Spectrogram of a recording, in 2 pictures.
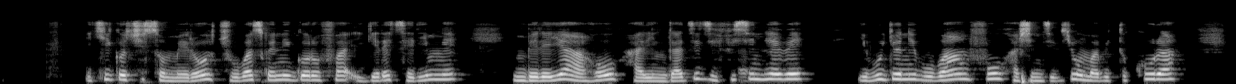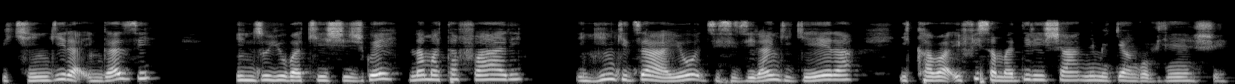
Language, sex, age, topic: Rundi, female, 36-49, education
